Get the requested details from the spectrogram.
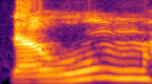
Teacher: Dengung. Rapat mulut dan dengung. Suara yang keluar daripada hidung. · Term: Idgham mislain syafawi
